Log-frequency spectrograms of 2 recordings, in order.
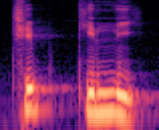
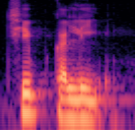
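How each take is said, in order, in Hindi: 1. 'k' ध्वनि के बाद 'i' स्वर आता है। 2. 'k' ध्वनि के बाद कोई स्वर नहीं आता।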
